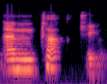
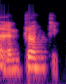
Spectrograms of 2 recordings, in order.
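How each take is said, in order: First: No r follows the t; the vowel is long. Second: An r sound follows directly after the t. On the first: The speaker calls it right. "টাটাকে একটু টেনে বলছি" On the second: The speaker calls it wrong. "টি এর পরে একটা আর উচ্চারণ করি"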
